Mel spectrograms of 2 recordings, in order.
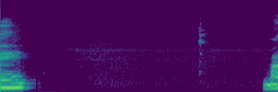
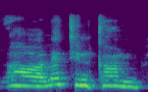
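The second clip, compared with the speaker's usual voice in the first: higher, slow and gentle; calm welcoming Buddha; 8 semitones higher, 3 dB louder, slower than usual. Acted. Buddha tells Ananda to let Mara in, slow and gentle. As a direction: invite him in without worry.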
